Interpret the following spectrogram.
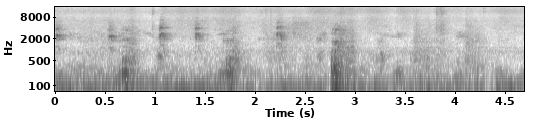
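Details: Sow nursing her piglets: short, low grunts repeated roughly once a second, with a rustling, noisy background.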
